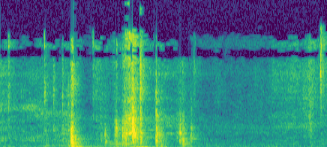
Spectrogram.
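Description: Overhead wooden cabinet door on spring-loaded lift hinges being pushed shut: a thud about half a second in, followed by a lighter knock just after.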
